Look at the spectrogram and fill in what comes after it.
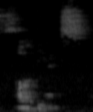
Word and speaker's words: audience: La AU se pronuncia como O. Audience.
